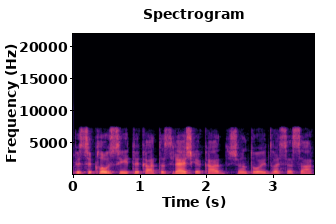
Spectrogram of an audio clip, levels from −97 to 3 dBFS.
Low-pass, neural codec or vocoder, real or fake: 7.2 kHz; codec, 16 kHz, 8 kbps, FreqCodec, larger model; fake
